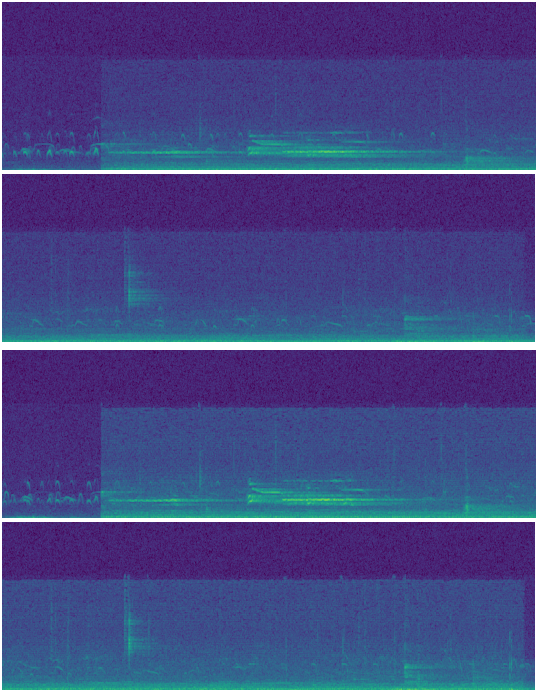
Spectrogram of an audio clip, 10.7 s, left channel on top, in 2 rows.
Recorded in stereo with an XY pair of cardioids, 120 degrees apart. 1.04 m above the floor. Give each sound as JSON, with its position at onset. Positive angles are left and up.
{"t": 1.0, "sound": "a bird", "azimuth_deg": -40, "distance_m": 1.0}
